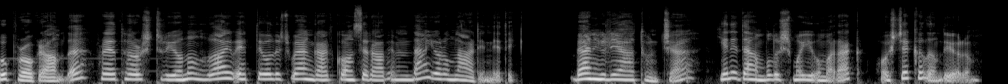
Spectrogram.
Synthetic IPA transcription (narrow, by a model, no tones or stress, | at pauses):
b̥upʰɾo̞ɡɾamd̪afɾet̪høɾst̪ɾijonunlˠajvɛt̪ːeolˠut͡ʃbæŋɡaɾd̪̚kʰo̞nsæɾabimind̪ænjo̞ɾumlˠaɾd̪inlʲḛd̪ic | bænhylʲijaːt̪ʰunt͡ʃʰa | je̞nid̪ænbulˠuʃmajɯuma̰ɾa̰kho̞̰ʃt͡ʃʰakʰalˠɯ̰nd̪ɯ̰jo̞̰ɾṵm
